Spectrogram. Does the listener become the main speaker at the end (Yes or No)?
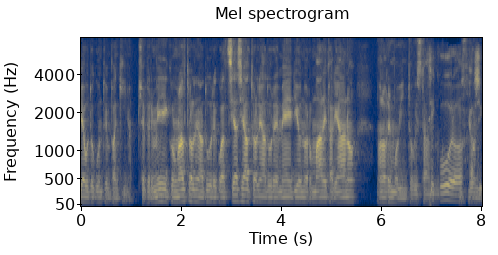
Yes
